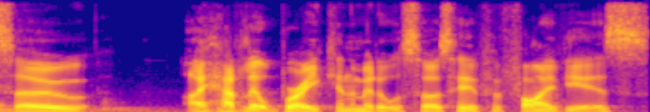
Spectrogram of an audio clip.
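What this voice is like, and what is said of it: English accent. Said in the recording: “So I'm English. ... You held strong to the accent.”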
